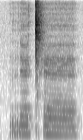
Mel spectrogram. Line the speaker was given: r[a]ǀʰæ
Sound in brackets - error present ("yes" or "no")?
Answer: yes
